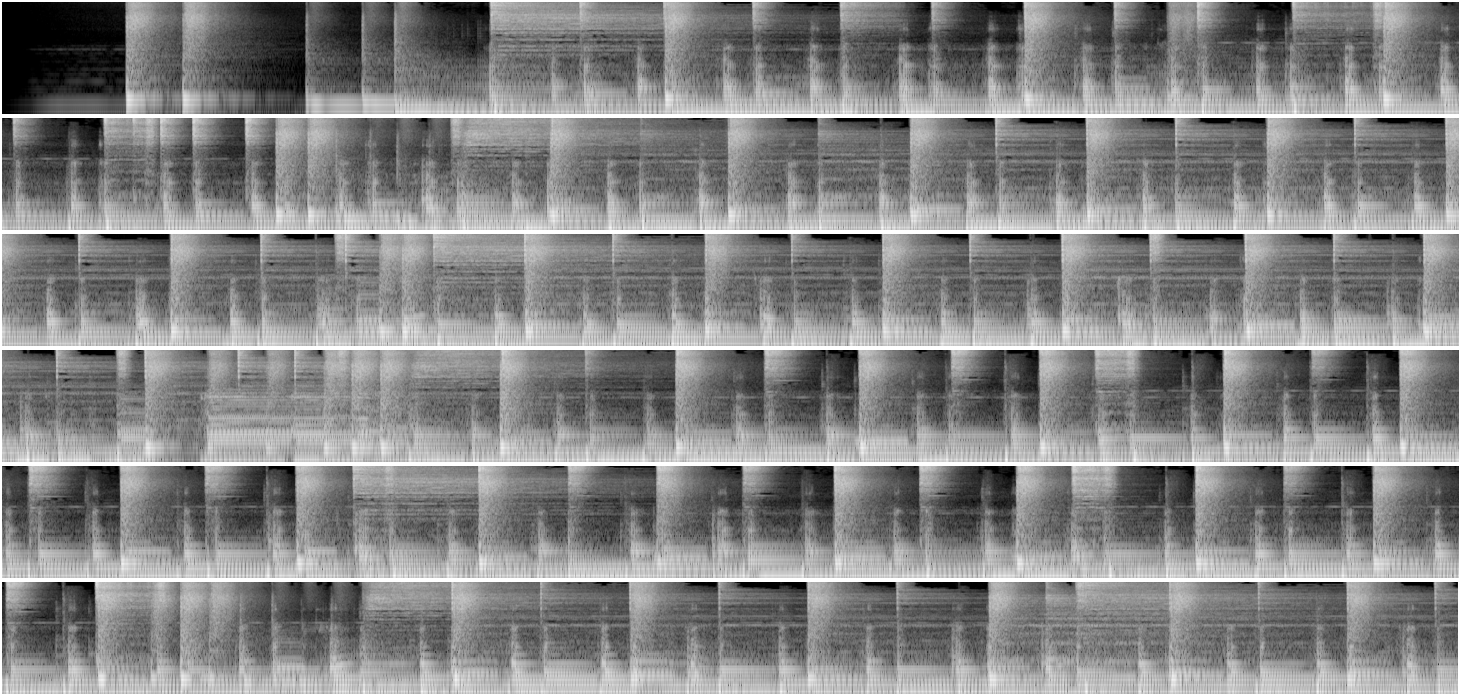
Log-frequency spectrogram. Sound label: blues shuffle boogie e a d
